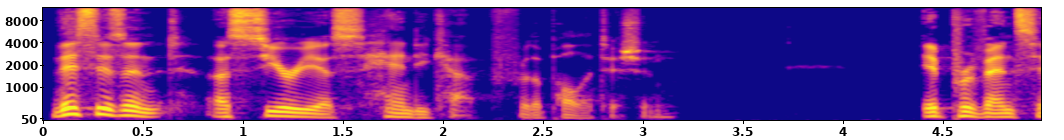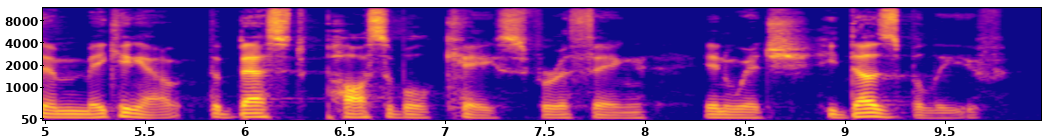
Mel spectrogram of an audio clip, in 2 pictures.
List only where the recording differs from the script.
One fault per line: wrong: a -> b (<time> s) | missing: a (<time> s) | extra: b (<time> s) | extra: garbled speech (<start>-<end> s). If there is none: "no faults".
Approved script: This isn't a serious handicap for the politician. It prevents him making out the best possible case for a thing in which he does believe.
no faults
